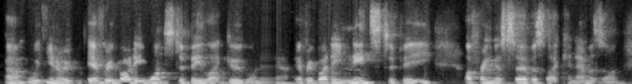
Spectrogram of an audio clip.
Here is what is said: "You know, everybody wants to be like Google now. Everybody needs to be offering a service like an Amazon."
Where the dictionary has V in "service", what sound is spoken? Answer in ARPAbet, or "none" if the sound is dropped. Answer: V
